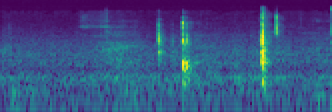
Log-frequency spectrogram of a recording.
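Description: Near silence broken by a few faint laptop key taps in the second half, about four short clicks.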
